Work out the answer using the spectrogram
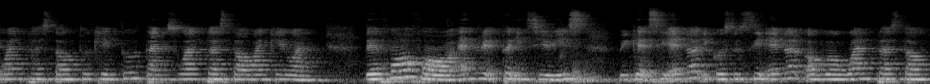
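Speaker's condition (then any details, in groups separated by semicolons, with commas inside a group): No condition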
